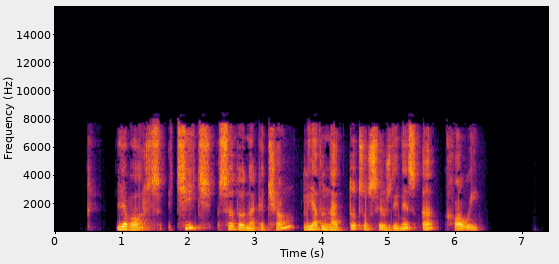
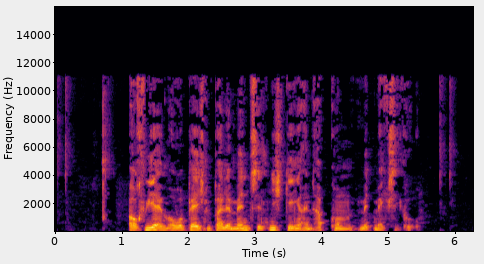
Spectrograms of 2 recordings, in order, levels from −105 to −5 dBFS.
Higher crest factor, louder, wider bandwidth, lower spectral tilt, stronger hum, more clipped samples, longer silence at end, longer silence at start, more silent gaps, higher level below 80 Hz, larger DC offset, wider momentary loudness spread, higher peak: about the same, 20 dB vs 18 dB; first, -20 LUFS vs -24 LUFS; second, 8.2 kHz vs 11.5 kHz; second, -4 dB/octave vs -5.5 dB/octave; neither; neither; about the same, 1.05 s vs 0.95 s; second, 0.5 s vs 0.7 s; first, 0.82-0.90 s vs none; first, -54 dBFS vs -60 dBFS; neither; second, 6 LU vs 23 LU; first, -2 dBFS vs -6 dBFS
